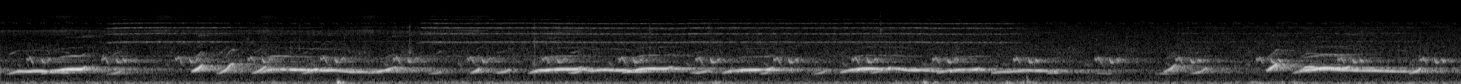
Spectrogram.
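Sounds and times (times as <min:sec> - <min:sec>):
gibbon duet hooting: 0:00.0 - 0:14.4.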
